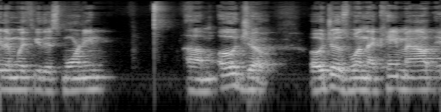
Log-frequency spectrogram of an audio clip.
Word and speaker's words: Ojo: So check out Ojo, which is O-J-O. That's how you spell it. Ojo, also Oho.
